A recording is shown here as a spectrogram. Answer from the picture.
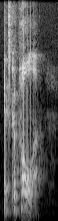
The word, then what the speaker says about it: Coppola: It's Coppola. – Okay. – The way you pronounce it is correct.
